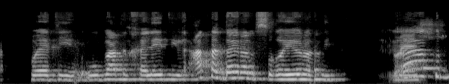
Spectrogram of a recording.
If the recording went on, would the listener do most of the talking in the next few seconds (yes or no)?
no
